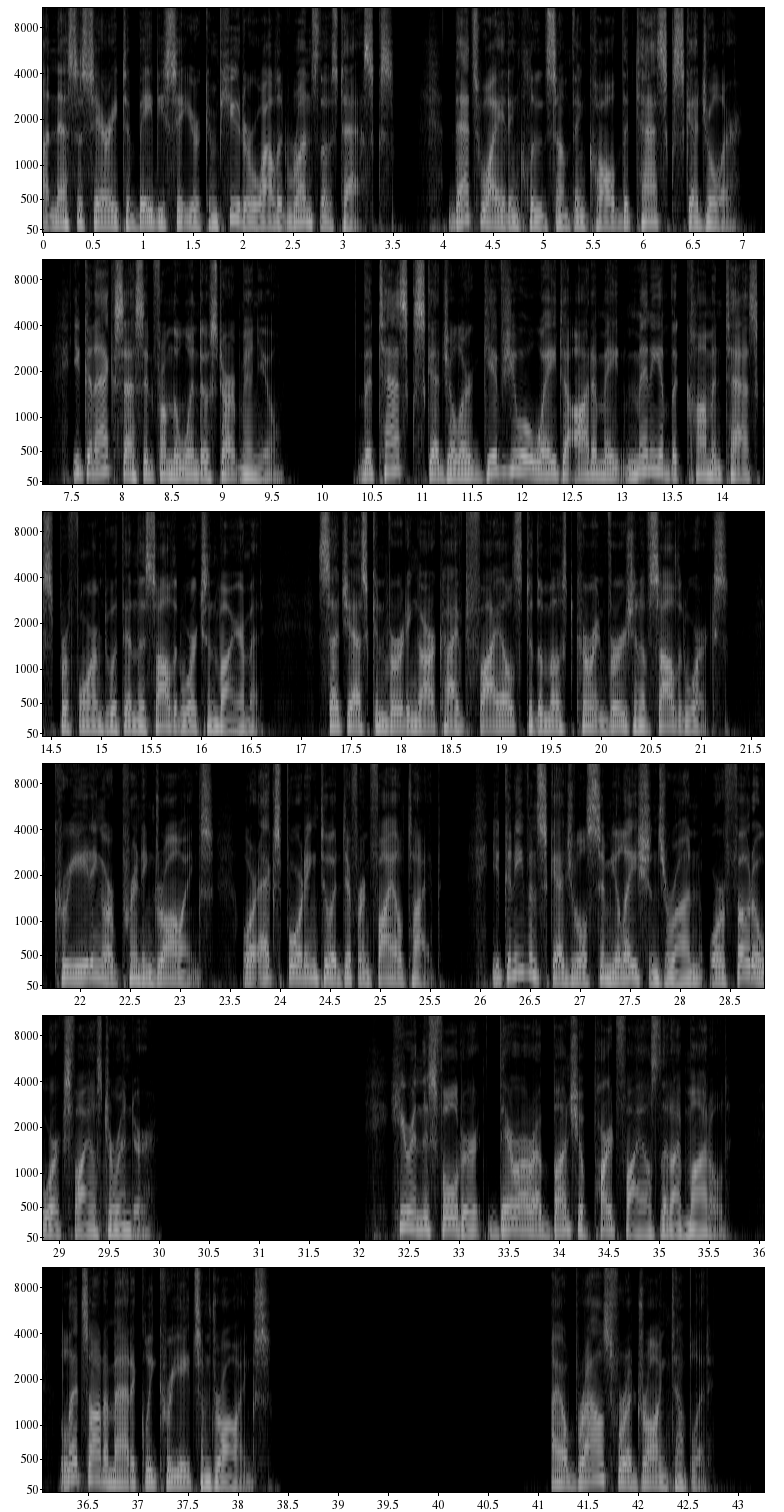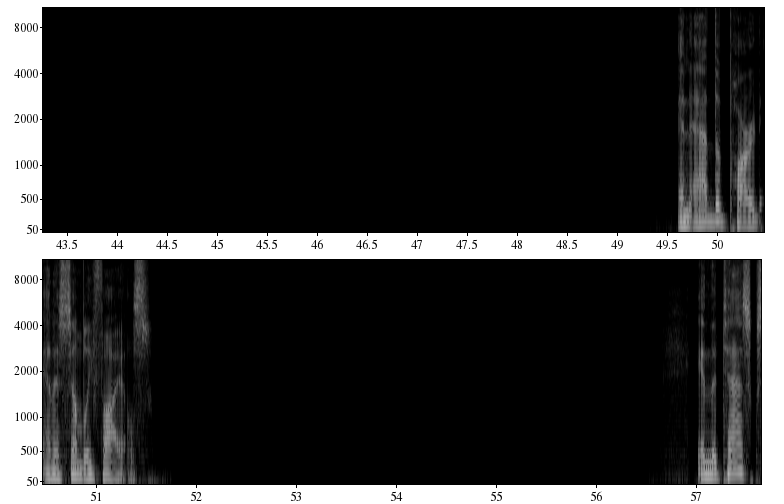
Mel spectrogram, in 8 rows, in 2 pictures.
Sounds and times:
Speech synthesizer: 0.0s - 3.5s, 4.1s - 9.6s, 10.4s - 16.6s, 17.2s - 30.0s, 32.4s - 38.4s, 41.2s - 42.8s, 49.6s - 51.6s, 57.0s - 57.6s.

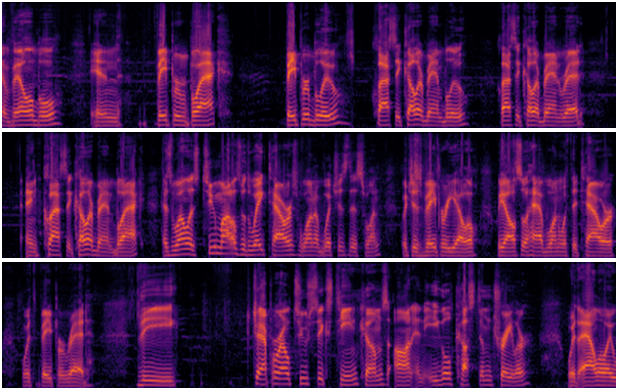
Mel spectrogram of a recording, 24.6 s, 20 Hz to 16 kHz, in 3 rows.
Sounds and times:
Speech: 0.0s - 3.1s, 3.8s - 7.8s, 8.4s - 17.6s, 18.2s - 18.8s, 19.7s - 24.5s
Music: 0.0s - 24.5s.

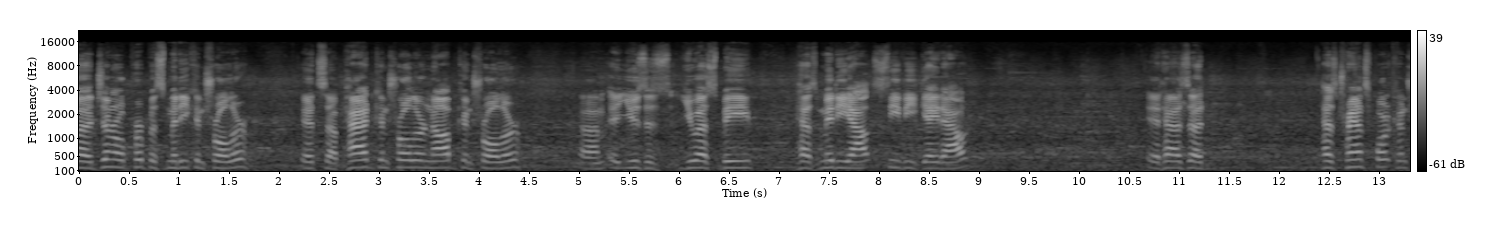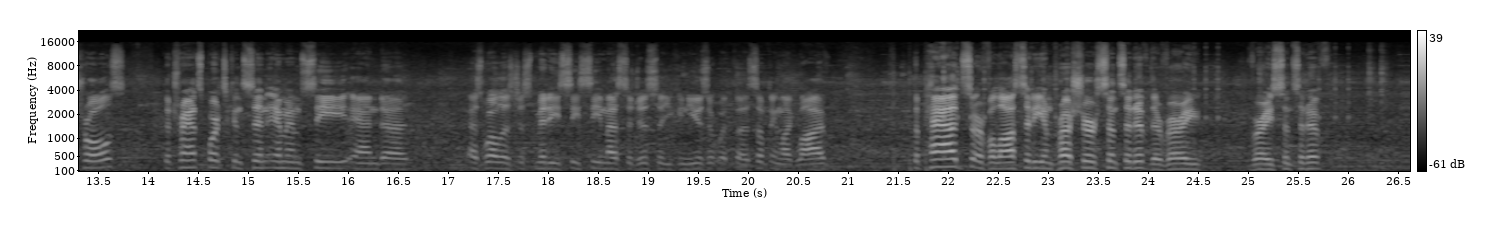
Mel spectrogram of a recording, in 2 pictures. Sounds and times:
Speech: 0.0s - 9.0s, 10.6s - 11.4s, 12.4s - 20.9s, 21.6s - 25.9s.

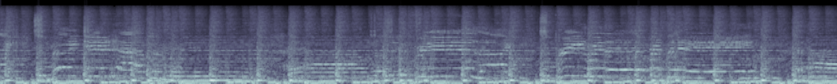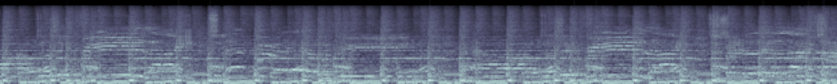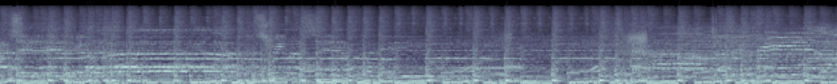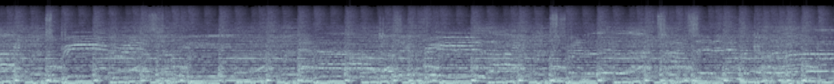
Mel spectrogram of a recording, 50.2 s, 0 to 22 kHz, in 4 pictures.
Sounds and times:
Grunge: 0.0s - 50.1s.

